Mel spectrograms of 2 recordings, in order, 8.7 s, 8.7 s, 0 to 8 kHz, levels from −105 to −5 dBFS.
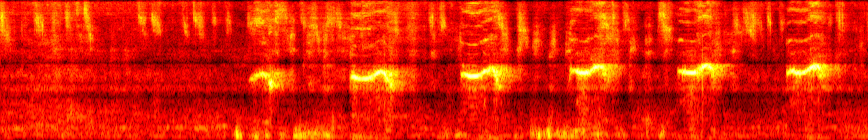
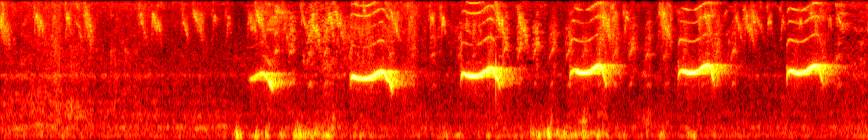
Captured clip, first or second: second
